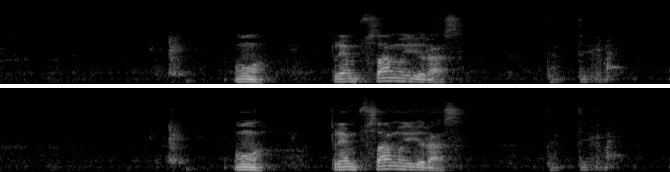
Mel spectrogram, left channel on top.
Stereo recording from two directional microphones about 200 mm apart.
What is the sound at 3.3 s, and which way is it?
Speech, 60° right (ahead or behind).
